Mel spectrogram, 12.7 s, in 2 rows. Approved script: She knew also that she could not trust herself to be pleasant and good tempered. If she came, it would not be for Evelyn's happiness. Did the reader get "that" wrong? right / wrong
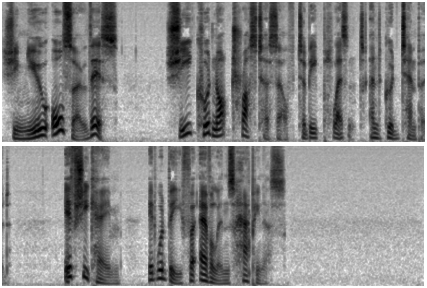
wrong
